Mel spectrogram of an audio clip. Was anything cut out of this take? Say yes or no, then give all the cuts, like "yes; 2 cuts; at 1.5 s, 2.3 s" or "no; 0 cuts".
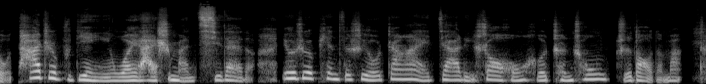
no; 0 cuts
